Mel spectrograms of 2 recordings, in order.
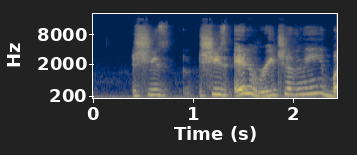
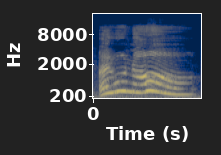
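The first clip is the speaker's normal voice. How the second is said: higher small meek voice; mock timid girl; 10 semitones higher, slower than usual. The girl answering the narrator timidly. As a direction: play her scared little answer.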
